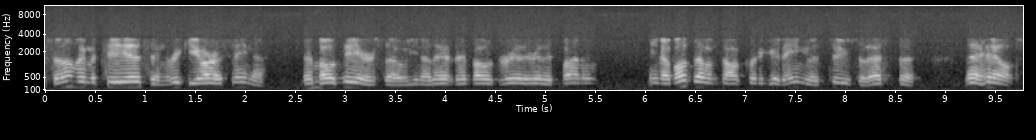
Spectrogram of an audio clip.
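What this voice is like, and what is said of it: Strong Southern US accent. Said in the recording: “do you have the best Southern accent in the Royals organization? ... Mine sticks out a little bit more than theirs”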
